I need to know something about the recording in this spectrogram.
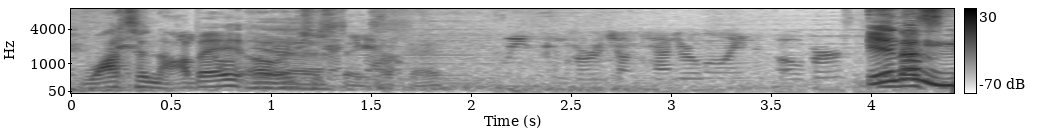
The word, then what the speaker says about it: Watanabe: I thought I always thought that's how you pronounce it it's not autonomy it's Watanabe Watanabe oh interesting okay it is definitely a Japanese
